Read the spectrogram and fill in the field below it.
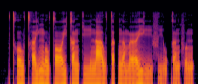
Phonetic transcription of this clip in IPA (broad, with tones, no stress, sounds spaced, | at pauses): t̪ʰ o˧ w t̪ʰ ɐ˨˥ j ŋ o˧ w t̪ ɔː˨˥ j k ɐ˨ ŋ k iː˨ n aː˨ w t̪ ɐ˧ k̚ ŋ ɐ˨ m œː˨˥ j iː˨˩ f iː˨˩ w k ɐ˨ ŋ f ʊ˨ ŋ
